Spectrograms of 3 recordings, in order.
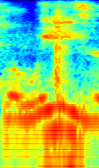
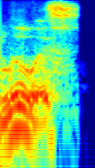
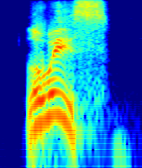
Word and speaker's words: Luis: His name is Louise as well. You called him Lewis. – That's okay. – Louise.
